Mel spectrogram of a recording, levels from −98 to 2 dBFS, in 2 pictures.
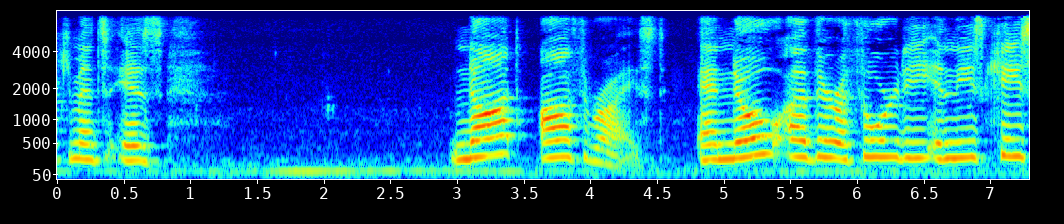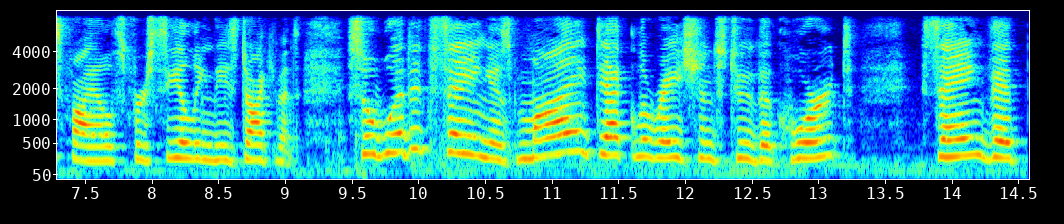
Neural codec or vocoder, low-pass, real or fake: none; 7.2 kHz; real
